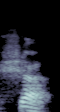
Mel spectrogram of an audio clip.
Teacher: जिवा को तालू के पास 45 डिग्री में लेकर जाइए वहां से श निकलेगा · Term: तालव्य सकार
